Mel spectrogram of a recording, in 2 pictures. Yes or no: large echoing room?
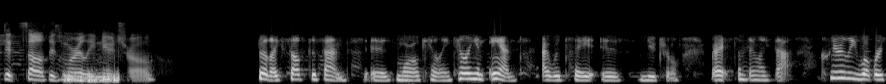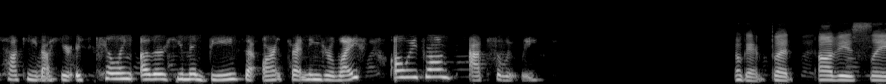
no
